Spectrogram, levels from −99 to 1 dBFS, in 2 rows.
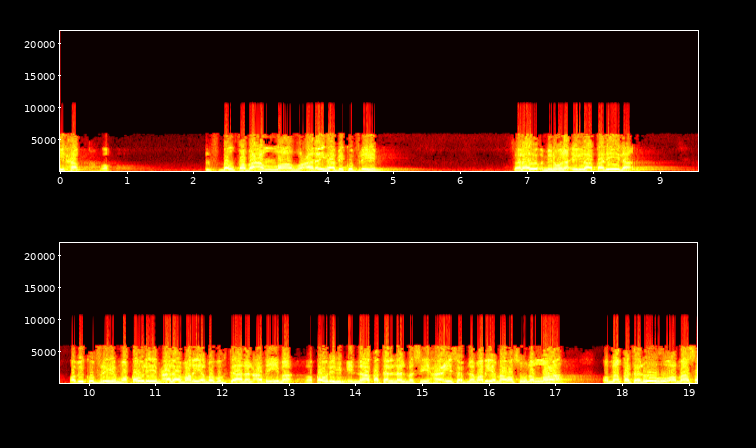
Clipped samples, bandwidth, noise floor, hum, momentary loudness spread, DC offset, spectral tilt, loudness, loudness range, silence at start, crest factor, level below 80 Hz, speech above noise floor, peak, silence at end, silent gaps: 1%; 11 kHz; -55 dBFS; none; 9 LU; under 0.1%; -6 dB/octave; -7 LUFS; 4 LU; 0 s; 8 dB; -40 dBFS; 48 dB; 0 dBFS; 0 s; none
